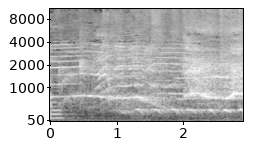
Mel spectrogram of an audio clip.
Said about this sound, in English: This is a rowdy crowd tonight. I love it.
